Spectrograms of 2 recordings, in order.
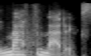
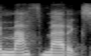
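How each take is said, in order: First: It is said in a Trinidadian accent. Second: It is said in a plain American accent.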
